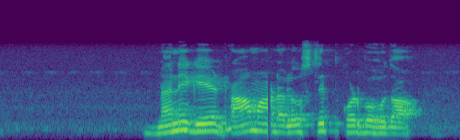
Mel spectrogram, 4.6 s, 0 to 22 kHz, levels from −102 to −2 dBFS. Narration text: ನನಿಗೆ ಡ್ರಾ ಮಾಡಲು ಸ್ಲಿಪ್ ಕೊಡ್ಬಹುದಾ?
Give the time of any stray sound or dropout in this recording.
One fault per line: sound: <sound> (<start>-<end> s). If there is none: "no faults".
sound: dropout (2.7-2.7 s)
